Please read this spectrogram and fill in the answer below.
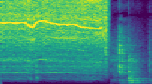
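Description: Cordless drill spinning a wire wheel brush against a metal housing face, scrubbing off dirt and old grime: a steady high whine over a rasping scrub that cuts off suddenly about one and a half seconds in.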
